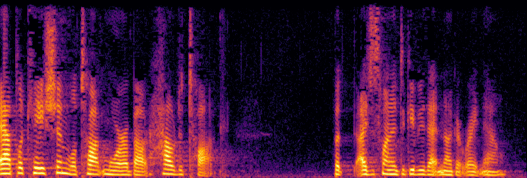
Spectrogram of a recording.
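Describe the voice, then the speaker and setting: Here is a plain, everyday voice moving at a fairly quick pace. The pitch varies in an ordinary way. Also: woman. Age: 50s. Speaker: Bible study teacher. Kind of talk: church Bible study teaching, personal healing testimony woven into scripture exposition. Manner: earnest, declarative testimony with rhythmic repeated phrases; conversational and warm, with filler words and self-corrections.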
